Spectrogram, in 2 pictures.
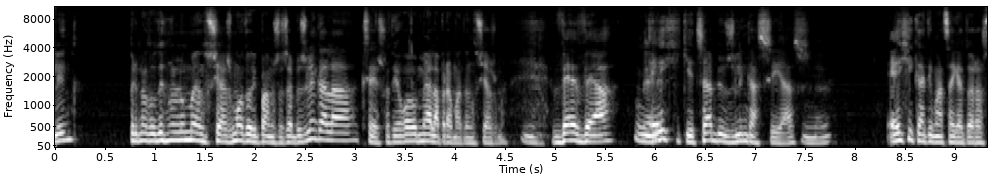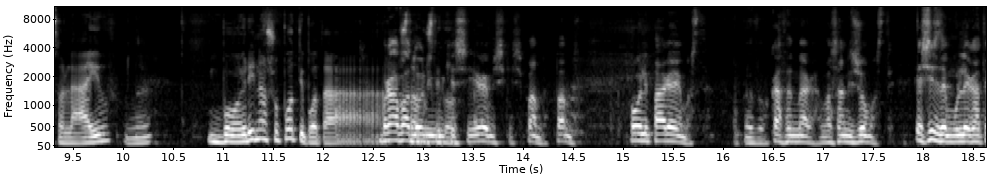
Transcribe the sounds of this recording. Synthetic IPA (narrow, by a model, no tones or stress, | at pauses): iŋɡ | pɾimbnɐt̪oðixnulumeːnθu̥siɐzmot̪iot̪ipɐms̬t̪ot͡sɐbozliŋɡɐlɐkse̞ɾiso̞t̪ie̞ɣomeɐlɐpɾɐɣmɐt̪ɐenθusiɐzume̞nve̞ve̞ɐneçice̞t͡sɐbiozliŋɡɐsiɐsne | e̞çikɐt̪imɐt͡sɐcɐt̪o̞ɾɐst̪o̞lɐjvne | bo̞ɾinɐsupo̞t̪ipo̞t̪ɐ̰bɾɐvɐɐd̪onismikesiɾemisi̥cesi̥pɐmepɐmeo̞lipɐɾeɐimɐst̪e̥ | eðo̞kɐθemeɾɐvɐsɐnizo̞mɐst̪e̥esizðemuleɣɐt̪e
